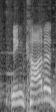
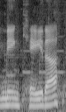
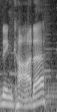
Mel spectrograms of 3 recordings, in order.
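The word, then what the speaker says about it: Nincada: Ah, Ninkata does sound very smooth, but you have to force yourself say Ninkada. I mean, that's fair. I just always pronounce as Ninkada because like, you know, cicada.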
